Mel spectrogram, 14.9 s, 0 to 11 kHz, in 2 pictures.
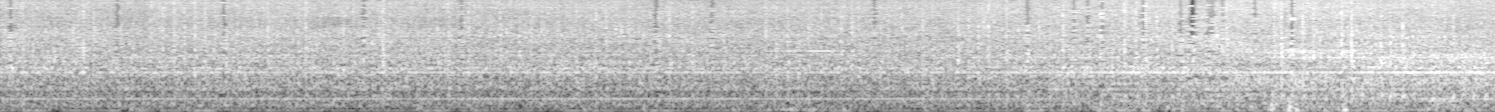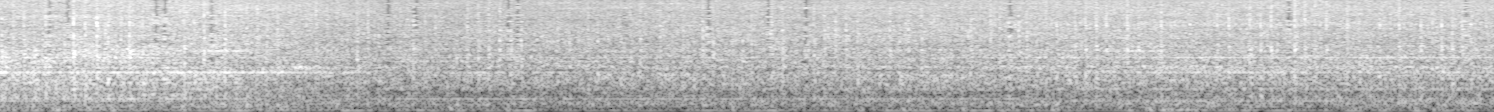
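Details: Hayward TriStar SP3202VSP 1.85 HP variable-speed pool pump: steady motor hum with a rough grinding crackle from the back filter area. Not clogged (good prime and flow) and not a high bearing squeal; internal parts such as the impeller suspected and replaced.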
